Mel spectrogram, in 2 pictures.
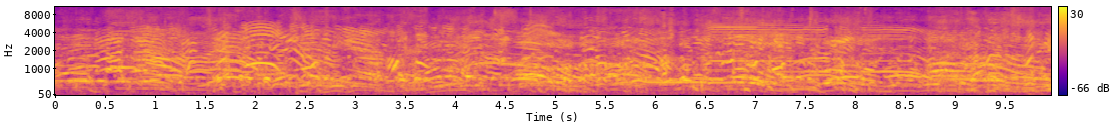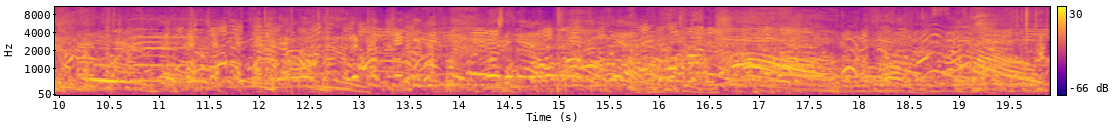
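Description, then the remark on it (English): Overlapping voices of a gathering crowd at a house, many people chattering at once, a steady, loud babble of conversation filling the whole clip without pause. “… and … greet a gathering crowd.”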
